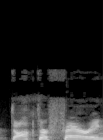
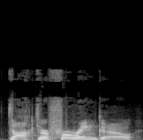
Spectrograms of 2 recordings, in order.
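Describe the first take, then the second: First: The name ends without the final vowel syllable. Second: The name ends with a final vowel syllable.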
